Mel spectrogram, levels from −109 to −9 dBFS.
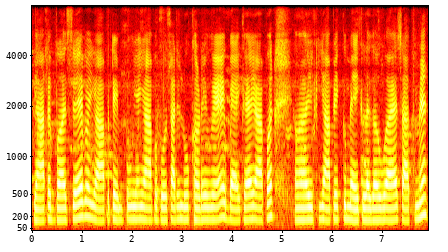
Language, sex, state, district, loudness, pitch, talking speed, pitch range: Hindi, male, Chandigarh, Chandigarh, -14 LUFS, 160 Hz, 235 wpm, 155-170 Hz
